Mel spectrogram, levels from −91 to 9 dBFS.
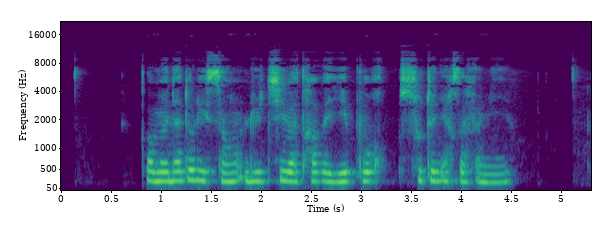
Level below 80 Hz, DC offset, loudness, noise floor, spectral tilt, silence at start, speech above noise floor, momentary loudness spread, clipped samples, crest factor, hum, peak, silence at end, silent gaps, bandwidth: -58 dBFS; under 0.1%; -17 LUFS; -75 dBFS; -3.5 dB/octave; 0.85 s; 58 dB; 12 LU; under 0.1%; 18 dB; none; 0 dBFS; 0.8 s; none; 10 kHz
